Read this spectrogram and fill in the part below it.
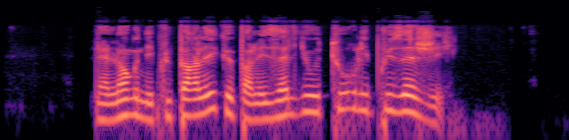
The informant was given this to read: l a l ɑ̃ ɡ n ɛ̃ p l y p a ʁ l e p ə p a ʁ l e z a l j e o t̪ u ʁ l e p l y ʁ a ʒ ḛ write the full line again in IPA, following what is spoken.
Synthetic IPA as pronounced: l a l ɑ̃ ɡ n ɛ p l y p a ʁ l e k ə p a ʁ l e z a l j e o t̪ u ʁ l e p l y z a ʒ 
